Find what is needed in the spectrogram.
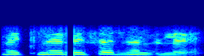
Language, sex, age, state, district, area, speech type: Malayalam, female, 18-30, Kerala, Thrissur, rural, conversation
